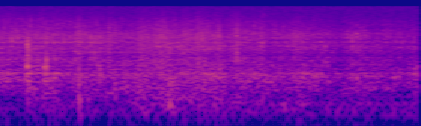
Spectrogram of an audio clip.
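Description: Paprika and a pinch of red pepper flakes fry in a chowder pot for shrimp, bacon and corn chowder, giving a soft, steady sizzle with faint stirring clicks, fairly quiet and without talk.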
